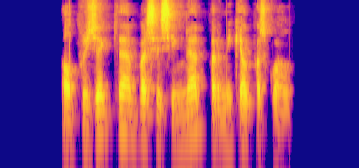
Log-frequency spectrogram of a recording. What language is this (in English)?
Catalan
